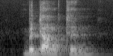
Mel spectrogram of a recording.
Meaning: inflection of bedanken: 1. plural past indicative 2. plural past subjunctive
- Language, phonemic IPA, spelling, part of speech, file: Dutch, /bə.ˈdɑŋk.tə(n)/, bedankten, verb, Nl-bedankten.ogg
